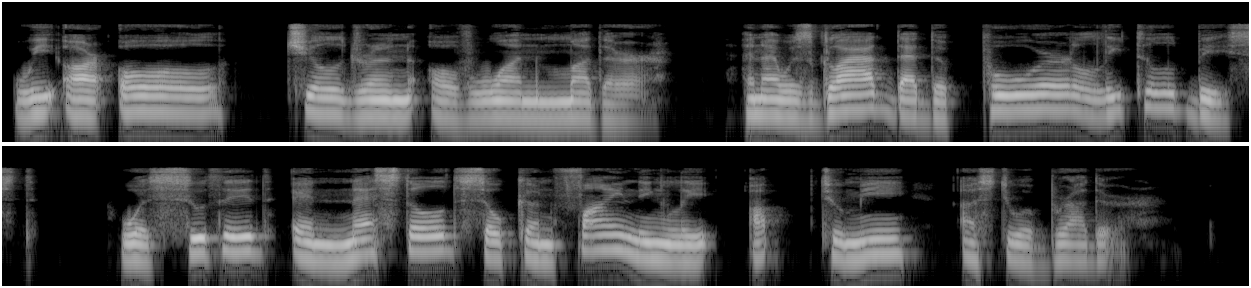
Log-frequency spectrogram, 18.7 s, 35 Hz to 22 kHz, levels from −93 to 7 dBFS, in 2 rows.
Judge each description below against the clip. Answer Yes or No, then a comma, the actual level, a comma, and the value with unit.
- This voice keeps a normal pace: No, slow, 95 wpm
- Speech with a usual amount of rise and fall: Yes, average, 4.3 semitones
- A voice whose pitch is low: Yes, low, 130 Hz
